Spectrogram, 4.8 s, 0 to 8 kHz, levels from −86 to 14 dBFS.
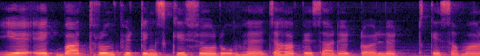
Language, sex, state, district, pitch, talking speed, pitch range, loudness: Hindi, female, Punjab, Kapurthala, 215 Hz, 160 wpm, 205-225 Hz, -17 LUFS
